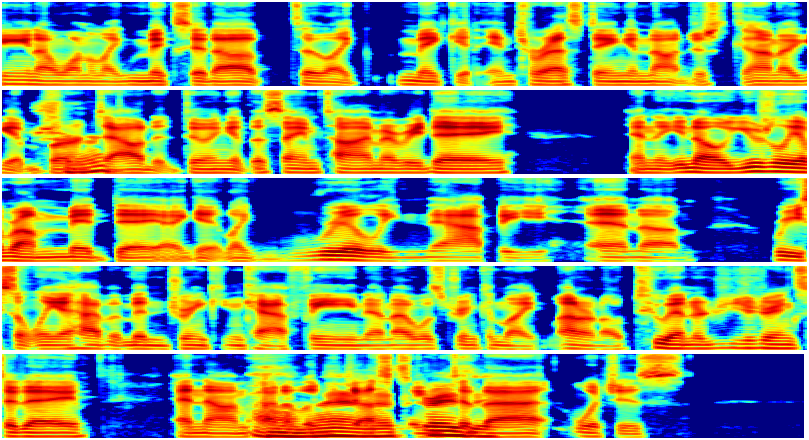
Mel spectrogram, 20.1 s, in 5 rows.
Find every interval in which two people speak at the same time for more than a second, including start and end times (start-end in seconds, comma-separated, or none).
17.3-18.6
